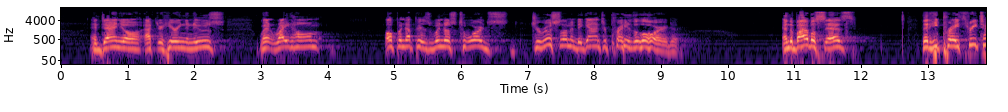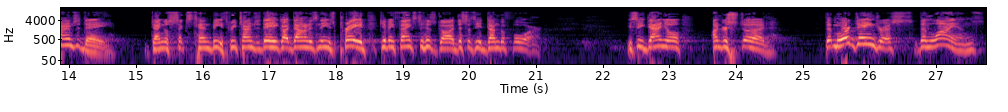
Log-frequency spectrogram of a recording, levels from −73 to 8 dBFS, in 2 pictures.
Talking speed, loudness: 145 wpm, -14 LUFS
